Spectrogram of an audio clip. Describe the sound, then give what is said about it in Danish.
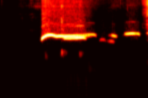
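Someone whistles a short tune in a whistling test, starting with a long, steady held note and then a few quick, shorter notes. The whistle is clear and fairly loud, and no one speaks. “Ja, ja, du er faktisk ret god til at fløjte.”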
